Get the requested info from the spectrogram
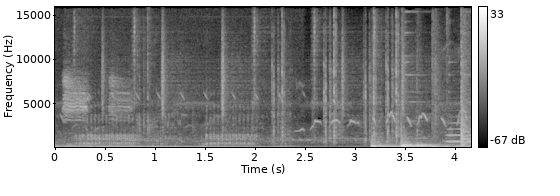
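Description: A leopard growling twice, each growl under a second long and about a second and a half apart. About three seconds in, music comes in with a loud hit.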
